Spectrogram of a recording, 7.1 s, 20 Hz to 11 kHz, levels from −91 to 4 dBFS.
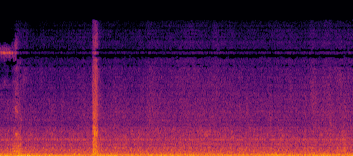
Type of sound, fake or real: fake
